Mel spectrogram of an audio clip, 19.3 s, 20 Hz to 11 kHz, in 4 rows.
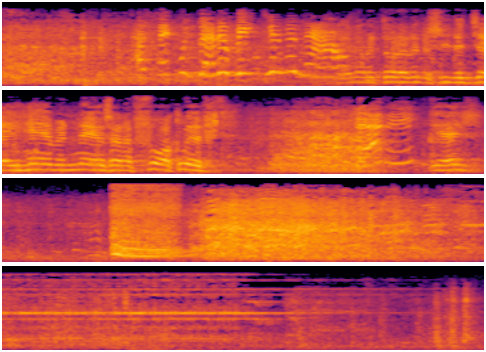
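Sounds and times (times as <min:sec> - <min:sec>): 
laughter: 0:00.0 - 0:02.7, 0:07.3 - 0:08.6, 0:10.3 - 0:14.6
speech: 0:03.7 - 0:07.7, 0:09.2 - 0:09.7
ice cream vendor's bell ringing: 0:14.1 - 0:19.2.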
